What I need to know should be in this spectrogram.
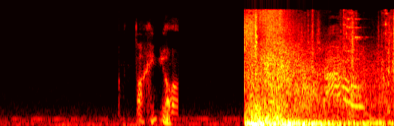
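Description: A sniper rifle fires a loud, sharp shot.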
